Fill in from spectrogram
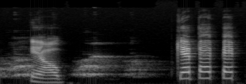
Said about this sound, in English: Anyway, a toast to the dogs that will never shut up.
